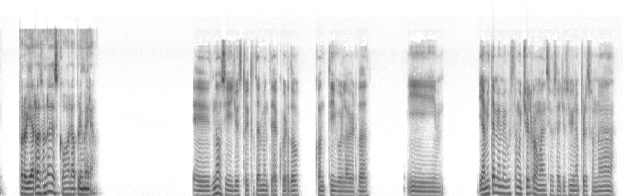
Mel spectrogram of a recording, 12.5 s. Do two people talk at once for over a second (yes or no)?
no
